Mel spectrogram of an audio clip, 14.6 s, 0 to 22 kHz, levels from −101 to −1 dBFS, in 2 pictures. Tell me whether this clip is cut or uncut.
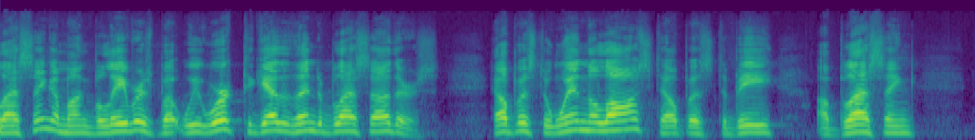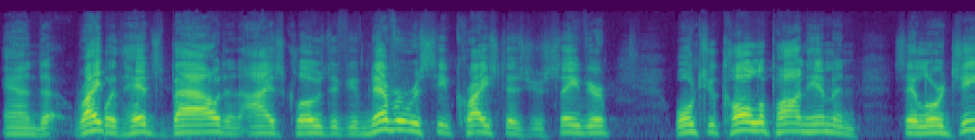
cut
